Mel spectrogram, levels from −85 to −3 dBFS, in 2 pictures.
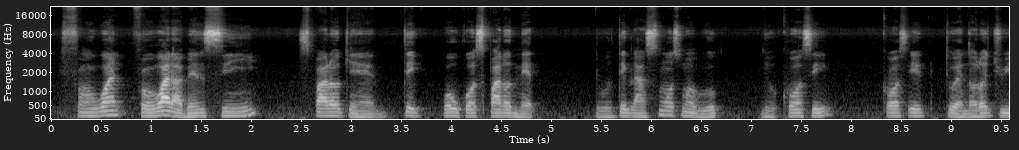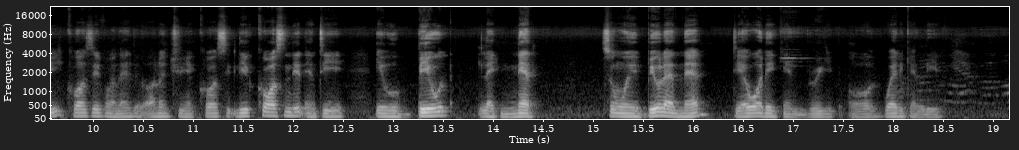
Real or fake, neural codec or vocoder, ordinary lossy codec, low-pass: real; none; none; none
